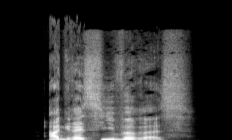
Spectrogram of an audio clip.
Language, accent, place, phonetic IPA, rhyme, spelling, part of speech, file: German, Germany, Berlin, [aɡʁɛˈsiːvəʁəs], -iːvəʁəs, aggressiveres, adjective, De-aggressiveres.ogg
- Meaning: strong/mixed nominative/accusative neuter singular comparative degree of aggressiv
